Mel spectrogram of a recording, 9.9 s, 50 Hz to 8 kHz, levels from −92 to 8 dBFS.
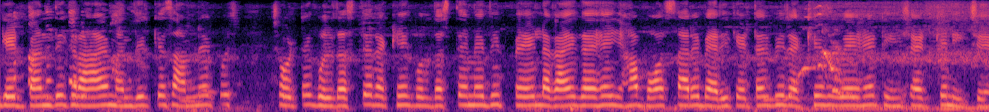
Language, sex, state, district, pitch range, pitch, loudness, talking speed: Hindi, female, Uttar Pradesh, Varanasi, 225-245 Hz, 230 Hz, -17 LUFS, 190 wpm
